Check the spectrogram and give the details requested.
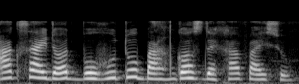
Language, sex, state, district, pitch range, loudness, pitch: Assamese, female, Assam, Sonitpur, 250-290 Hz, -15 LUFS, 265 Hz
